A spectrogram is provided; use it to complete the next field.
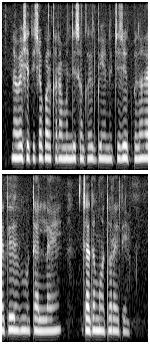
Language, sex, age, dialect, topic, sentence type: Marathi, female, 25-30, Varhadi, agriculture, statement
